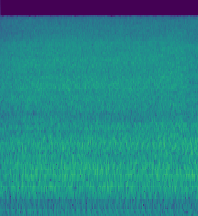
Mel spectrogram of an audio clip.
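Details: Engine running during an ignition coil test-light check, with no codes on coil number six: a lumpy, uneven idle with faltering beats, sagging as if about to stall.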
